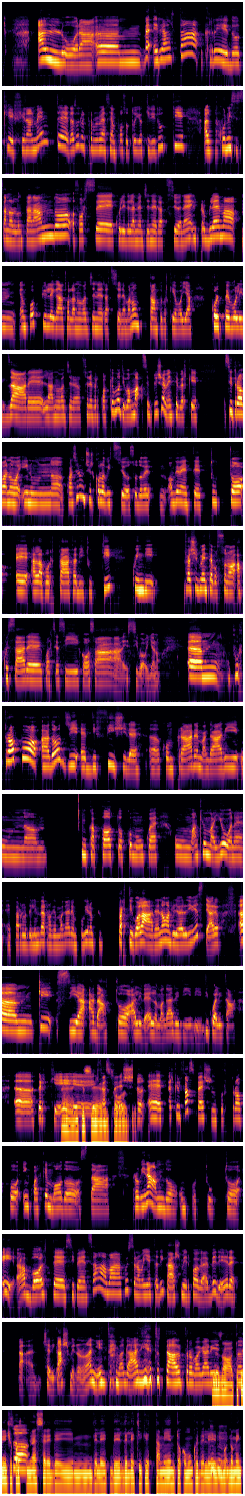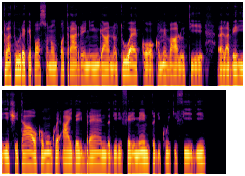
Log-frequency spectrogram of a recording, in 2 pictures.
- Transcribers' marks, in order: "problema" said as "prolemea"; other background noise; tongue click; "cioè" said as "ceh"; laughing while speaking: "niente. Magari è"; door; in English: "brand"
- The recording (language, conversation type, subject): Italian, podcast, Che ruolo ha il tuo guardaroba nella tua identità personale?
